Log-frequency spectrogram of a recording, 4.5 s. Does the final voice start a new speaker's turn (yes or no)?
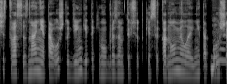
yes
